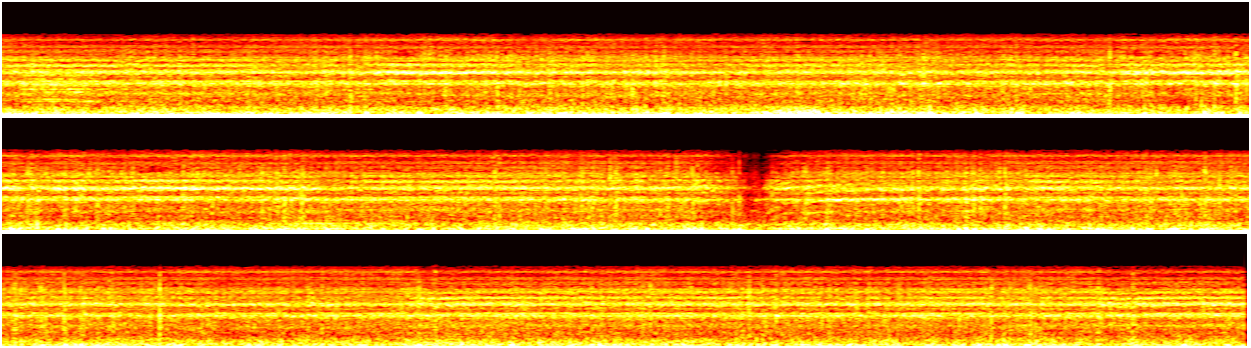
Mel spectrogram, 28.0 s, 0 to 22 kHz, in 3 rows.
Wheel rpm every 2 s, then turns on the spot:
160, 160, 160, 160, 160, 160, 160, 110, 160, 160, 160, 160, 160, 160.
none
